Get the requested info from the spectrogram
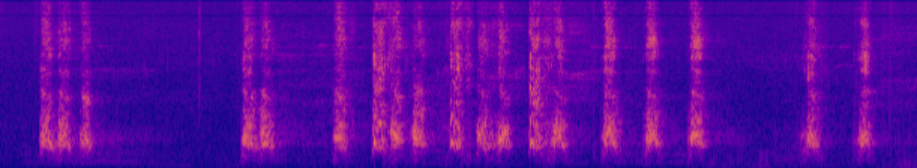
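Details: Sherlock, a ten-year-old Hovawart, guards his toy while Heini, a one-year-old American Staffordshire Terrier, roughhouses with him; sharp mid-pitched barks come in quick clusters, a brief lull near the start, then a steady run of about a dozen barks.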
